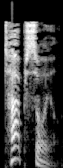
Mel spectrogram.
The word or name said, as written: topsoil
